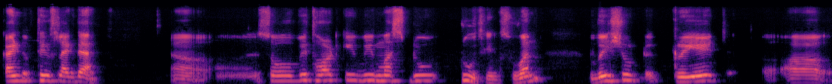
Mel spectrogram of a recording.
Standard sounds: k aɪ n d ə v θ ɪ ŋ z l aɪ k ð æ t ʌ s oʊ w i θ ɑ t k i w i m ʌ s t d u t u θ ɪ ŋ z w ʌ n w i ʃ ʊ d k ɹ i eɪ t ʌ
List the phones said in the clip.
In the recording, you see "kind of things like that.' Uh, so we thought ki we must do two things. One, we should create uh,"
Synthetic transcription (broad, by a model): k aɪ n d ə v t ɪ ŋ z l aɪ k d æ t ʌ s oʊ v i t ɑ t k i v i m ʌ s t d u t u t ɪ ŋ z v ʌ n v i ʃ ʊ d k ɹ i eɪ t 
